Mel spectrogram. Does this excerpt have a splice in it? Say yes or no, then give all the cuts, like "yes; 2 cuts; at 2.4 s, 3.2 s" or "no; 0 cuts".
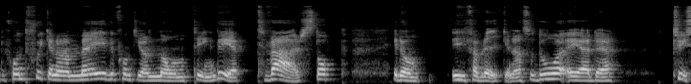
no; 0 cuts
